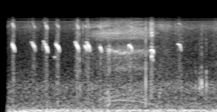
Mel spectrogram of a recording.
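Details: Two Ameraucana chicks, one week and two weeks old, peeping: high, short descending cheeps repeated several times a second, some doubled, over a low background hum.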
